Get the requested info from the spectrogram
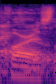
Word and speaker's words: Chorus: It's pronounced Chorus, like singing.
